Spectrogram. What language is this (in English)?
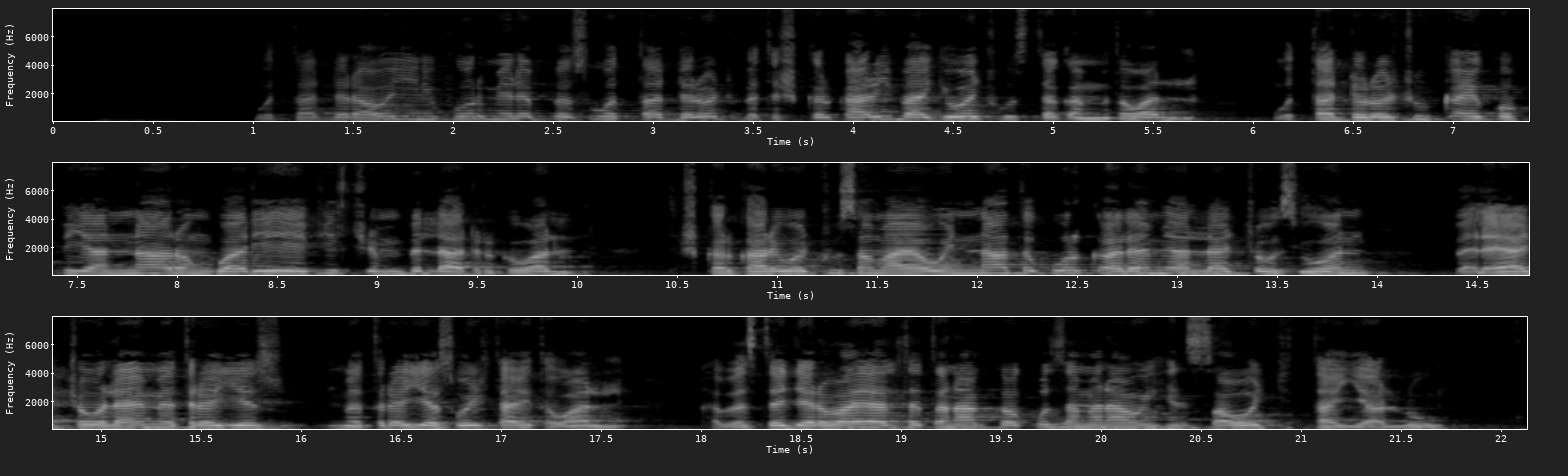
Amharic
